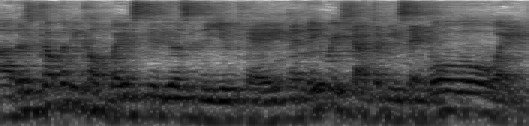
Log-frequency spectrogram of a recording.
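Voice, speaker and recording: Audible room echo and noticeable background noise accompany a man with an American accent speaking at a medium pitch with lively intonation. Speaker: game developer and convention panelist. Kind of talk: convention panel talk with Q and A. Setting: stage with audience at a convention. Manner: fast; casual, many fillers.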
